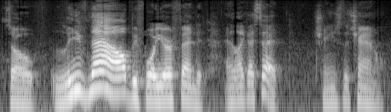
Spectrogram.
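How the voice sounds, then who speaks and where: A man hosts an opinion video channel, addressing viewers casually and emphatically while rambling and repeating himself. His voice is medium-pitched and animated, at a measured pace.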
